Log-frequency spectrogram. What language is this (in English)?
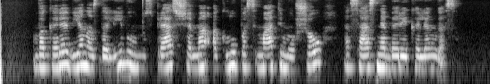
Lithuanian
